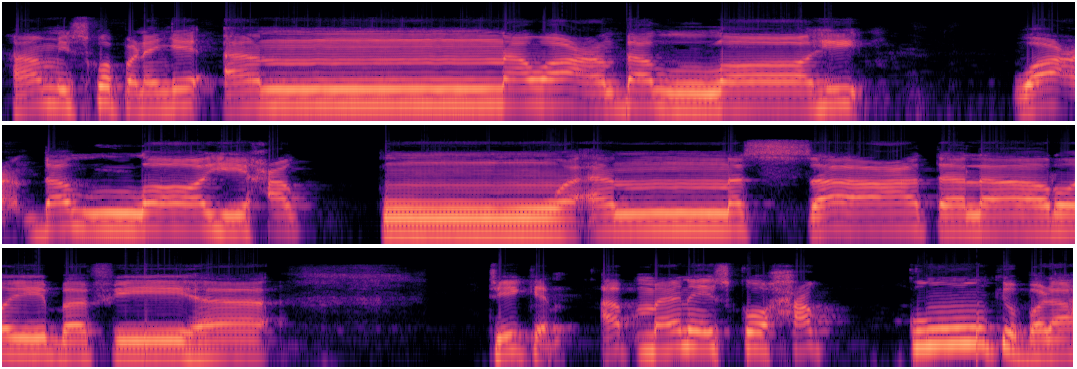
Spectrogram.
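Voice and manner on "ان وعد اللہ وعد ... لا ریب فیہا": ان nasalised and held, very slow chant; slow nasal ghunnah demo; recitation with ghunnah. Shown as a demonstration. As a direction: hum the ghunnah on ان, then recite slowly. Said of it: "ہم اس کے اوپر غنہ کریں گے".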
